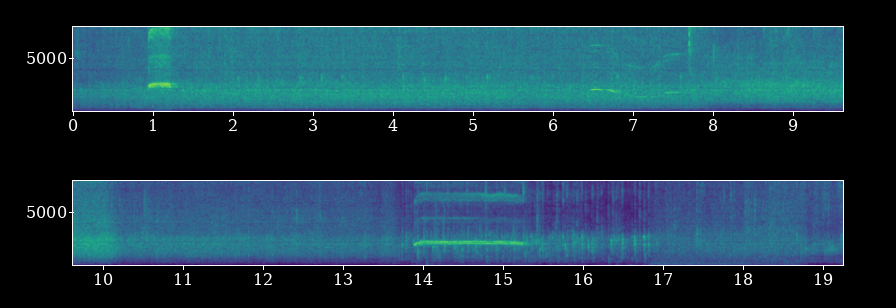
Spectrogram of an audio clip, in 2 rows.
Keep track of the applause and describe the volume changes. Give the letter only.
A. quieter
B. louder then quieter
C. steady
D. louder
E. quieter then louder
A.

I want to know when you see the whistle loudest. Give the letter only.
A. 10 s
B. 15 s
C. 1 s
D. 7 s
C.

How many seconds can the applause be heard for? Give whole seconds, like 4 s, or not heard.
19 s.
